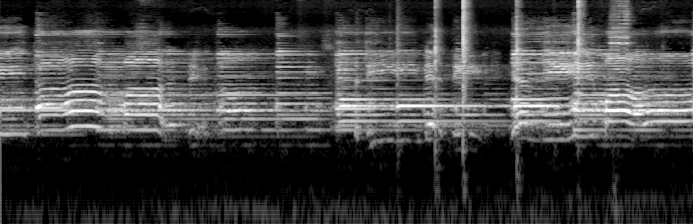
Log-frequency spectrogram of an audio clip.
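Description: A Myanmar pop song playing: a high sung melody in bending, phrase-by-phrase lines, with a few sharp percussive clicks in the second half.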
